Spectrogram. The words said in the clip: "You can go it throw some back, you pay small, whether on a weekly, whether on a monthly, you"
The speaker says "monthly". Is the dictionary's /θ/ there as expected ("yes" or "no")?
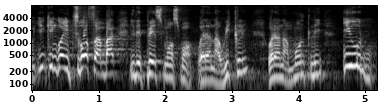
no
